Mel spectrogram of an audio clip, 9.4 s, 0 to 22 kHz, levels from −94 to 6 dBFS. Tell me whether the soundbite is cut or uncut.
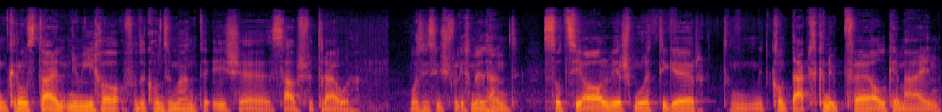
uncut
